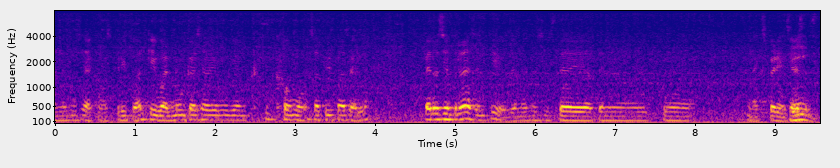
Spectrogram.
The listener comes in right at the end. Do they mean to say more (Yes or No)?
Yes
